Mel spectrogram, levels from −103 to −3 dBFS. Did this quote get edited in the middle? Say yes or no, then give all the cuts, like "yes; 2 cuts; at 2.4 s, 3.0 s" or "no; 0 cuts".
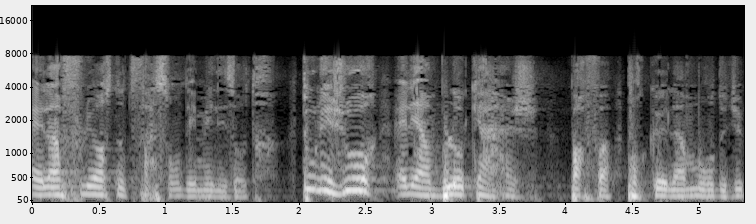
yes; 2 cuts; at 2.0 s, 4.4 s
